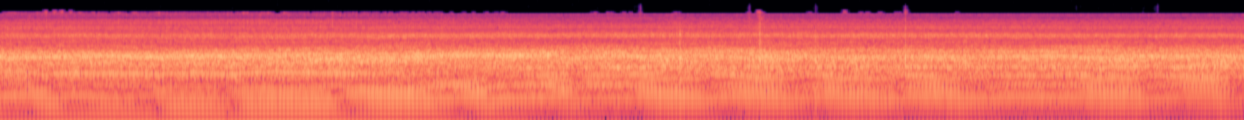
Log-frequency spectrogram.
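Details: Push mower engine moved onto a different MTD deck, running after priming with a little gas and refitting the spark plug lead. Steady, even mid-pitched drone with no hunting or surging. Started first try and running healthy.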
